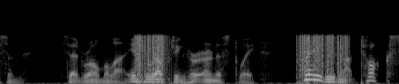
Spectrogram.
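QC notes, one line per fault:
1.34 to 1.70 s: bit errors on a digital phone line. Sharp ticks crackle over the speech. Flipped bits corrupt single mu-law samples, and hits on sign or high bits jump the waveform. The density suggests roughly 2 percent of bits damaged.
2.96 to 3.50 s: bit errors on a digital phone line again. The crackle is slightly sparser, pointing to a rate nearer 1.5 percent. Each tick is one wrong sample. The G.711 band limit below 4 kHz stays intact underneath.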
